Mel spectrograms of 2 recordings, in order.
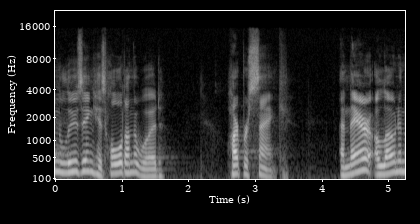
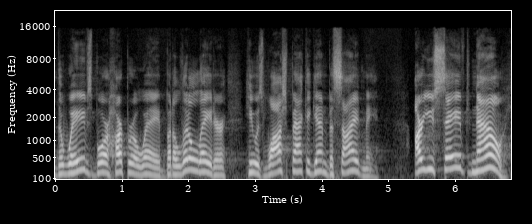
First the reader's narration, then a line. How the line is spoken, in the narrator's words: called out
